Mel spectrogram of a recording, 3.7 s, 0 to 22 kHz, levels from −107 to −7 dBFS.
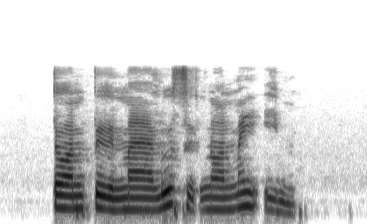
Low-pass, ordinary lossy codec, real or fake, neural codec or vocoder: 7.2 kHz; none; real; none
